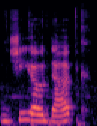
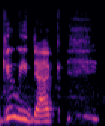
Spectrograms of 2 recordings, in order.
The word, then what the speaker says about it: geoduck: All right, let's look up geod duck for those of us that don't know. Geod duck. Oh, gooey duck. Okay, it's pronounced gooey duck.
